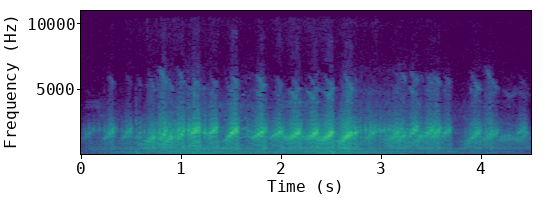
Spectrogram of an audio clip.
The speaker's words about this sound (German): Und den Weinkeller, wo die Kröten unkten.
